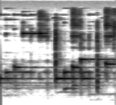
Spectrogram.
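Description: A default phone ringtone plays a bright, melodic electronic tune with quick chiming notes, loud, heard alone without any talking.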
